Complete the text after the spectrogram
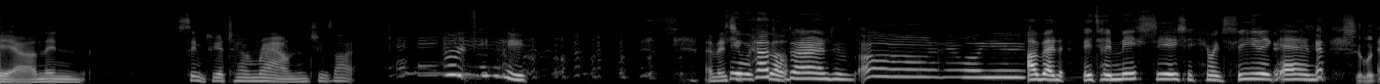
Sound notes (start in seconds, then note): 4.8 laughs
